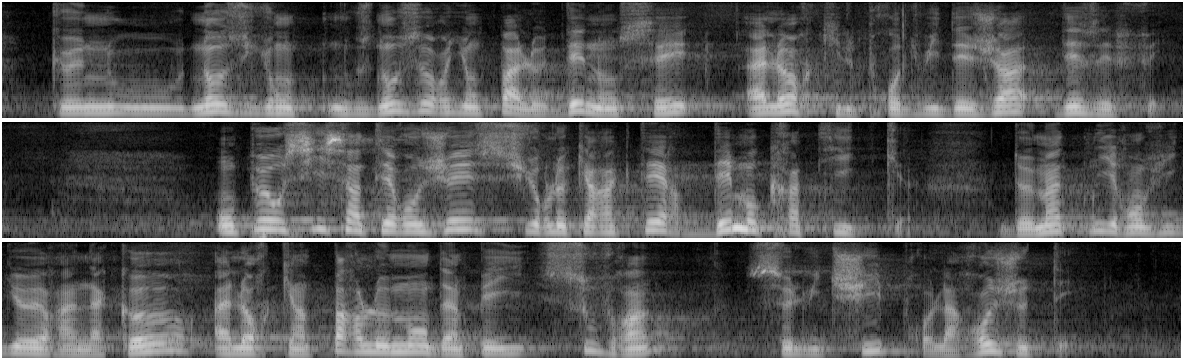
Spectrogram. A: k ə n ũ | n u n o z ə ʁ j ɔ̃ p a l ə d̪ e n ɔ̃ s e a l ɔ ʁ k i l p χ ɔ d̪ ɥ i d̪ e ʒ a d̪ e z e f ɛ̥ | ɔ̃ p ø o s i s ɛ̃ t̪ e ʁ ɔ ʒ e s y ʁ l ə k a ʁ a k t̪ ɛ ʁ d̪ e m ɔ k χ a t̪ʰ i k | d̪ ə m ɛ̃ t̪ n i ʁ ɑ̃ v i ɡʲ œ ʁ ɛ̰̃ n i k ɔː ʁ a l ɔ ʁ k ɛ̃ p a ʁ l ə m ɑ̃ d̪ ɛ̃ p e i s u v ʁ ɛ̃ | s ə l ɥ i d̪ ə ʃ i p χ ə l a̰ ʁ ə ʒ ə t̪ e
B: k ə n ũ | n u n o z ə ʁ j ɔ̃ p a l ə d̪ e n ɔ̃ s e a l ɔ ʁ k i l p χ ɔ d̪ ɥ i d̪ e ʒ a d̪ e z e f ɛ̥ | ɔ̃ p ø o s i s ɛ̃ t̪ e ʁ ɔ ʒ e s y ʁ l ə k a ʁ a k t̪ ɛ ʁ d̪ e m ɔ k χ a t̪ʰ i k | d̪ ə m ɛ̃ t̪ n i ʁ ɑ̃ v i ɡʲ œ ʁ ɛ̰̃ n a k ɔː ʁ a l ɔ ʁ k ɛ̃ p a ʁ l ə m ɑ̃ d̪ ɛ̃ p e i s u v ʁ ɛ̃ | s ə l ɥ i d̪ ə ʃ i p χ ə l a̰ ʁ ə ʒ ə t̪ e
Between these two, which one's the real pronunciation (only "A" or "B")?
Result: B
